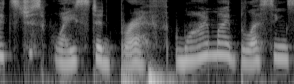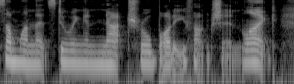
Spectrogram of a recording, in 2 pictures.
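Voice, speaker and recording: On a very clean recording with a silent background, a woman with an Australian accent talks at a fairly slow pace and a medium pitch, with lively intonation and hardly any pauses. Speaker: podcaster, streamer, voice over actress. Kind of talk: casual podcast talk.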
